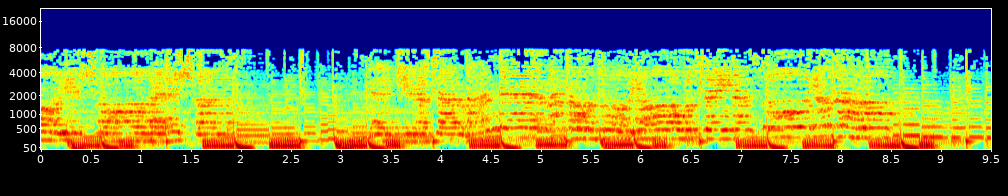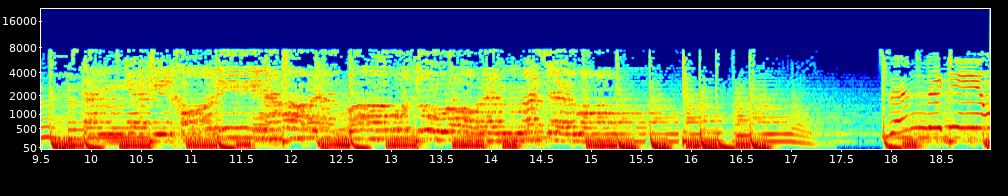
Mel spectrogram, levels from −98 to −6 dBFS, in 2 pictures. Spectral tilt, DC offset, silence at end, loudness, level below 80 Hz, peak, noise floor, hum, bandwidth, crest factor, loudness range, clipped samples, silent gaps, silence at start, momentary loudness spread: -5 dB/octave; under 0.1%; 0 s; -15 LUFS; -24 dBFS; -4 dBFS; -41 dBFS; none; 8 kHz; 12 dB; 1 LU; under 0.1%; none; 0 s; 3 LU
